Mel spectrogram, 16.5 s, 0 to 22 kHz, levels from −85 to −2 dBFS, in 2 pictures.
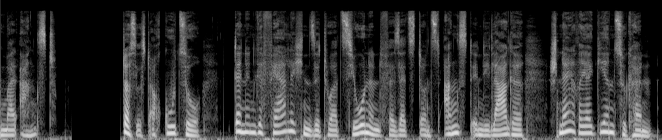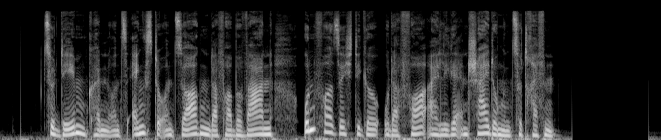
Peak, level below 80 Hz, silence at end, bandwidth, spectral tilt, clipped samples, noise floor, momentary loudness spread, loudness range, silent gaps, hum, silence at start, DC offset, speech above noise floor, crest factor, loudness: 0 dBFS; -42 dBFS; 1.3 s; 16 kHz; -5.5 dB/octave; under 0.1%; -42 dBFS; 6 LU; 2 LU; 0.90-1.49 s; none; 0 s; under 0.1%; 23 dB; 20 dB; -20 LUFS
